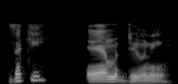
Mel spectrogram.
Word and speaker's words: Zeki Amdouni: Zeki Amdouni.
